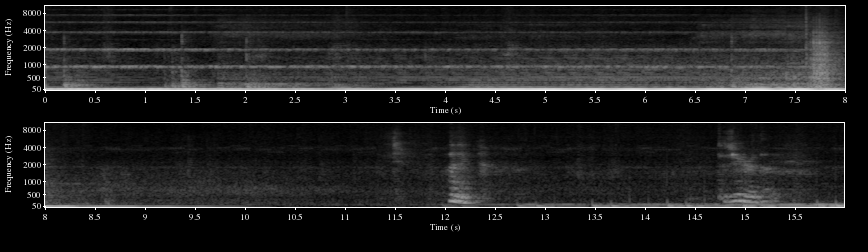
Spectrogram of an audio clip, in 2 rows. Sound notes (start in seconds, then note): 7.5 floor squeaks; 15.7 dramatic music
